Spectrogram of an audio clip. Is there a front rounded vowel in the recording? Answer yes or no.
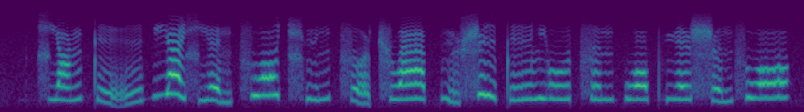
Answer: yes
